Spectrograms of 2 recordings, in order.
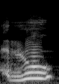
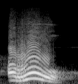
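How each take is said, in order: First: The r is pronounced thin and light. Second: The r is pronounced thick and heavy. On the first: The speaker calls it wrong. "Enggak boleh dibaca" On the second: The speaker calls it right.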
